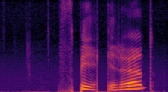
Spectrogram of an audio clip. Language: Swedish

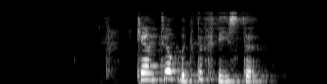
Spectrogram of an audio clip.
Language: Kabyle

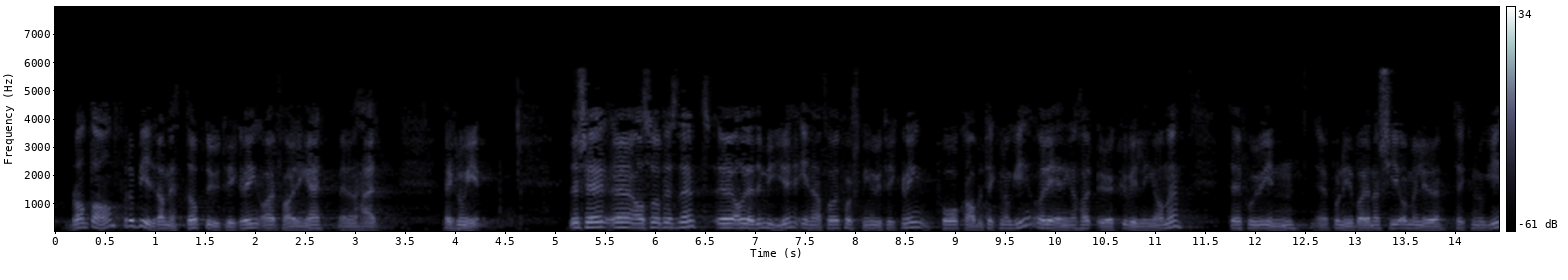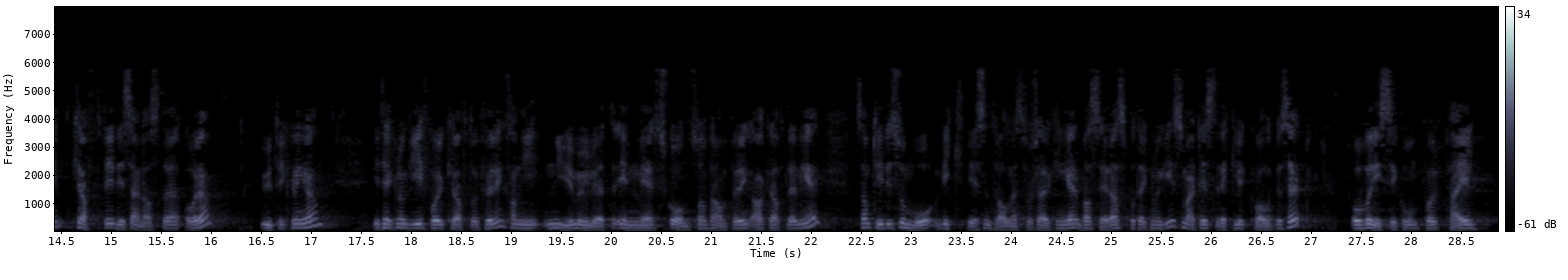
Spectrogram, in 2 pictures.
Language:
Norwegian Bokmål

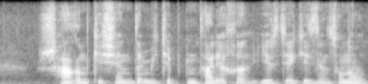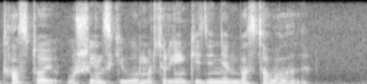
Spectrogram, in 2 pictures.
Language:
Kazakh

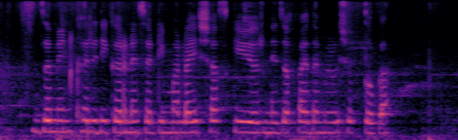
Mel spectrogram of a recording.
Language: Marathi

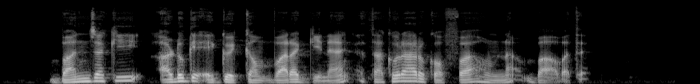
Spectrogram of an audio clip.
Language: Divehi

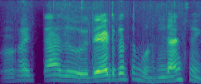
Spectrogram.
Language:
Odia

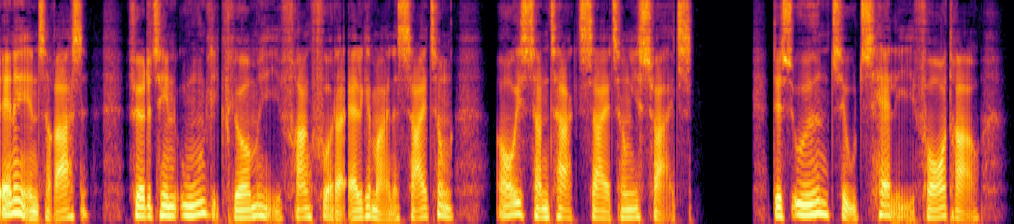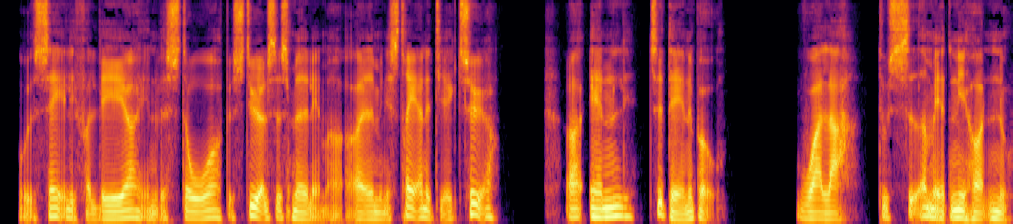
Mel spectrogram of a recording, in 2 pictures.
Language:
Danish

